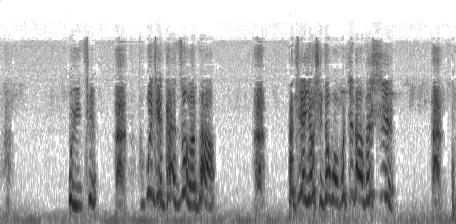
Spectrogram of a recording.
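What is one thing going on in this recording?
A young woman speaks tearfully and urgently, close by.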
